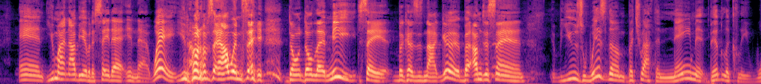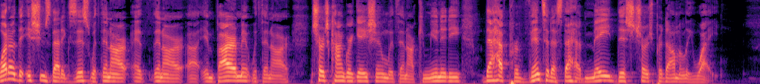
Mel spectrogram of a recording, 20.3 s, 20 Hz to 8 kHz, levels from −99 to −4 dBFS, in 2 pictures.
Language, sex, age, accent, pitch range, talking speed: English, male, 30-49, American, 130-170 Hz, 215 wpm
